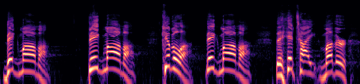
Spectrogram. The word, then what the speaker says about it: Cybele: Her name here, Cybele, is pronounced Kybele.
